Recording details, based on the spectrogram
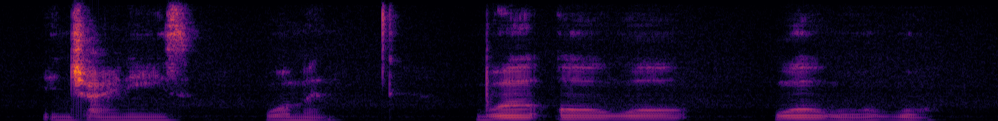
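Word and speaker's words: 我们: again well how come there is no tonal size above the men that is because it is not part of the four tones it is a neutral tone and doesn't have a sign it is just being pronounced a short in life quickly like that man okay let's do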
